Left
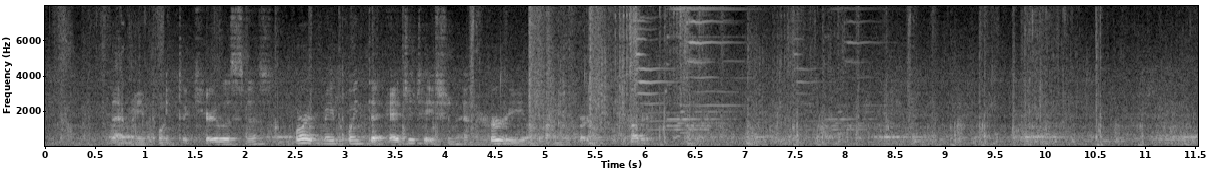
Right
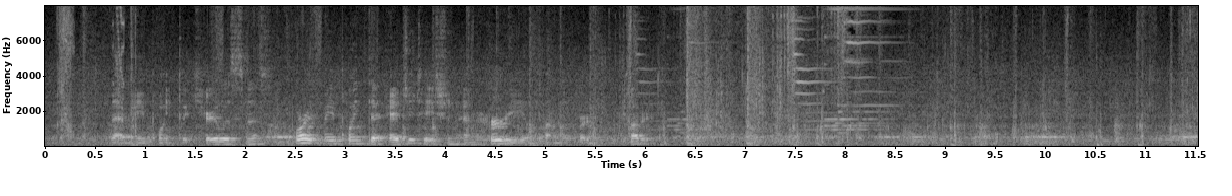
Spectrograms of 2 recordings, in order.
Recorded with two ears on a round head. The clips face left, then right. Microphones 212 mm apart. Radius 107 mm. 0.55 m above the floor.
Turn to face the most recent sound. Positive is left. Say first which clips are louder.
# left 1 dB
turn(degrees=-5)  # may be behind; listen again after turning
